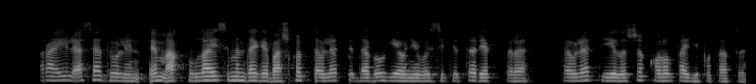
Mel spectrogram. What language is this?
Bashkir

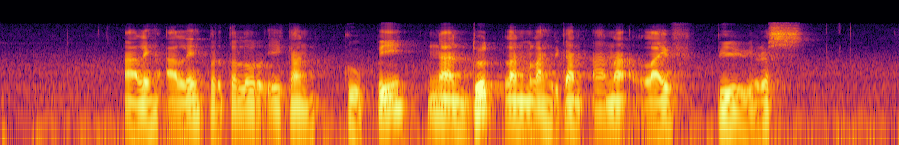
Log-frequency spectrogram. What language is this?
Javanese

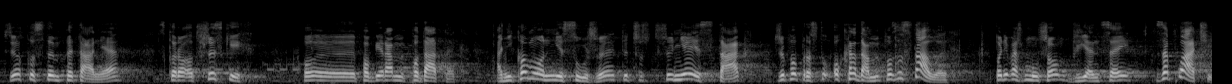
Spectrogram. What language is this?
Polish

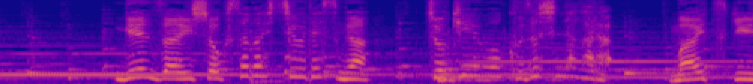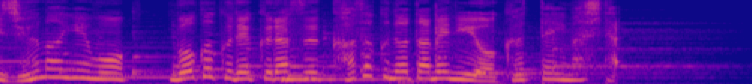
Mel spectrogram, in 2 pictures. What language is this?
Japanese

